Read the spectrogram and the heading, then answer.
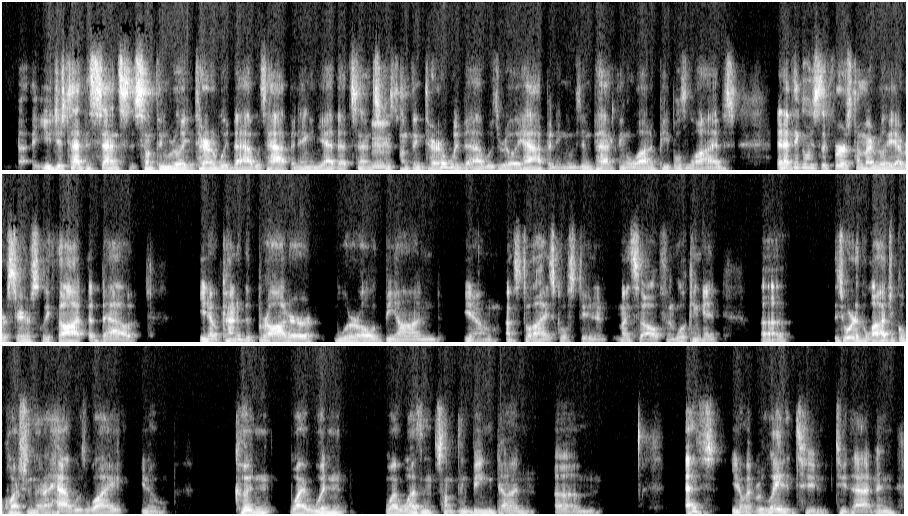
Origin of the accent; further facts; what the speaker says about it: Lehigh Valley, Pennsylvania, United States; I grew up in the Lehigh Valley area of Pennsylvania. I watched Bethlehem Steel close down and a lot of other major manufacturers in the Lehigh Valley region of Pennsylvania.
